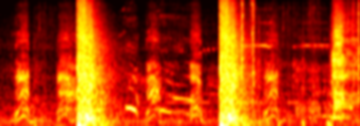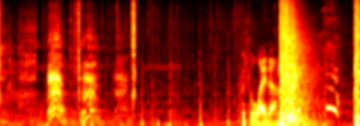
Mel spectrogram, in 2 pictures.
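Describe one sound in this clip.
A shotgun fires with loud, booming blasts.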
